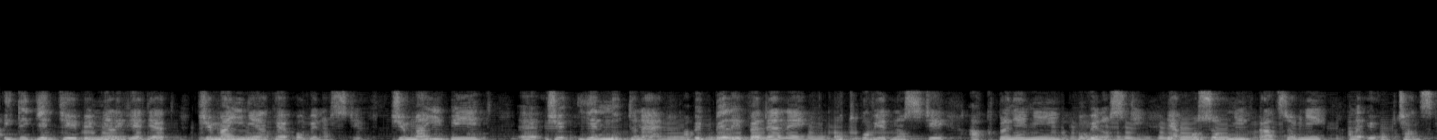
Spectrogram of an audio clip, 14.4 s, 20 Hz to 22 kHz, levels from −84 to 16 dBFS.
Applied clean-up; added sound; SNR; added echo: neural separator model SepFormer DNS4.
